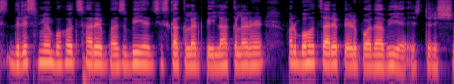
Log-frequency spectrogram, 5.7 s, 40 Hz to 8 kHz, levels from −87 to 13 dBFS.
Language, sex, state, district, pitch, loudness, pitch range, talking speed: Hindi, male, Jharkhand, Ranchi, 140 Hz, -16 LUFS, 130-145 Hz, 230 wpm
